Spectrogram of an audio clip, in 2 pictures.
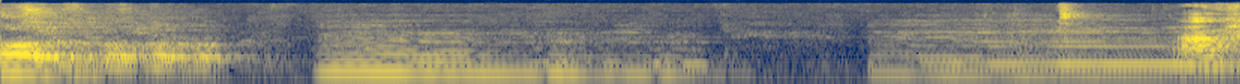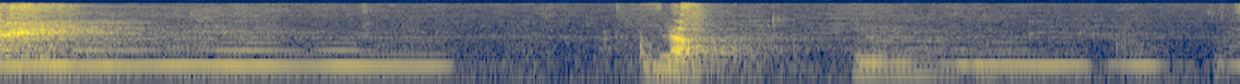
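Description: A middle-aged woman sings slowly and mournfully close by.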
